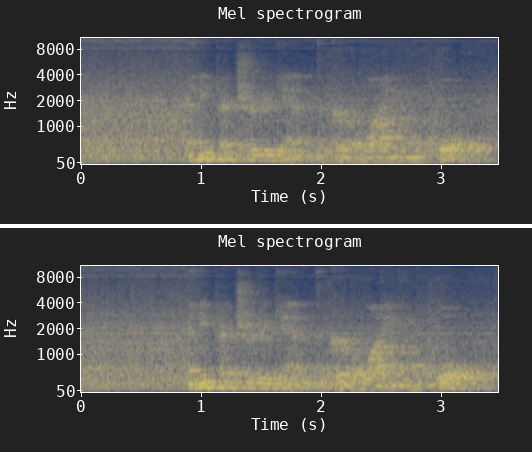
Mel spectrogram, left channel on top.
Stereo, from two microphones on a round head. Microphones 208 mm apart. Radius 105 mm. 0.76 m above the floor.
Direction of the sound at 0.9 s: 10° right (ahead or behind).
